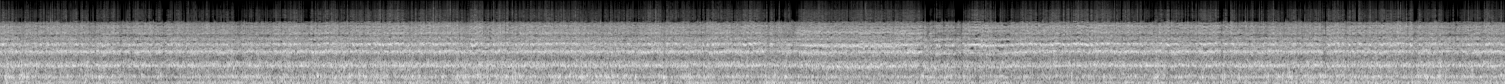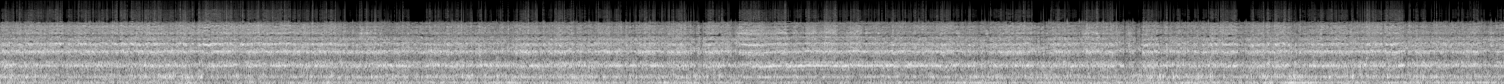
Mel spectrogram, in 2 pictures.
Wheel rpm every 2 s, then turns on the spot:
230, 230, 230, 240, 220, 230, 230, 230, 230, 230, 230, 230, 230, 230, 230.
none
